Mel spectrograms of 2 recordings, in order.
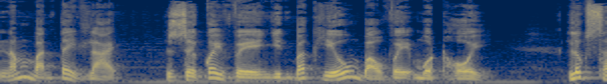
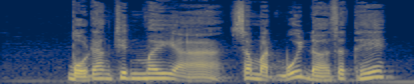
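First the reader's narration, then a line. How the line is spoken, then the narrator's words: Sighing. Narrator (Vietnamese): Lý liền thở dài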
